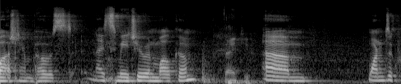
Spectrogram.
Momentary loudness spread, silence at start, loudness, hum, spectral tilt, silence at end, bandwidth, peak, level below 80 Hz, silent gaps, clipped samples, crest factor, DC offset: 12 LU; 0 s; -24 LUFS; none; -4.5 dB/octave; 0 s; 16 kHz; -2 dBFS; -46 dBFS; none; under 0.1%; 22 dB; under 0.1%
